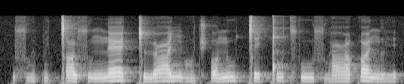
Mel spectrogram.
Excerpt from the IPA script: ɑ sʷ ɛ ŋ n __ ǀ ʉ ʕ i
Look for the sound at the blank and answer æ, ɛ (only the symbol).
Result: æ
